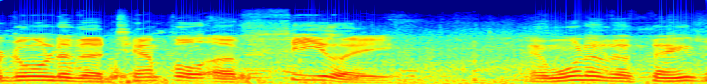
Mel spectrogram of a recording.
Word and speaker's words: Philae: So as I said before, we're heading to the Philae, it's spelled P-H-I-L-A-E, temple.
